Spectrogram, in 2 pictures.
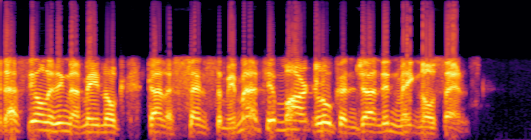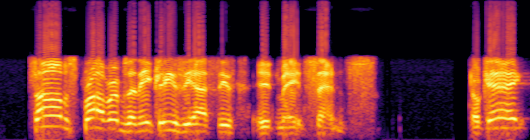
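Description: A man's voice: high voice, pushed and bright, no echo, rough recording. A man preaching a fervent sermon, emphatic and repeating short phrases for effect.

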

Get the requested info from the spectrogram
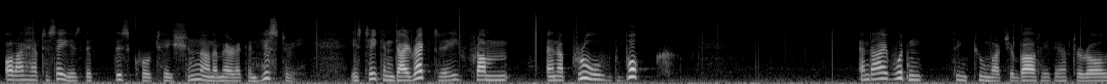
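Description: An actress playing an earnest, troubled young schoolteacher in an old-time radio drama, with careful, precise diction. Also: female voice, fairly low pitch, lightly acted. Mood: careful, controlled. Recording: muffled old radio recording.

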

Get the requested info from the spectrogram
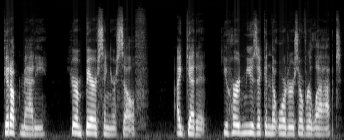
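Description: Woman acting gruff older male handler, gravelly, commanding, contemptuous, clipped delivery, audio story, dry close sound. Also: mid-range voice, steady tone, a little fast, fairly bright tone, no echo, natural voice. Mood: scornful, resigned. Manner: barking, clipped orders and scornful swearing.

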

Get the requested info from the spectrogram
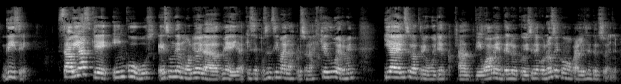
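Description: A woman's voice: mid-range voice, normal speed, far from the mic. A woman with a Colombian Caribbean coast accent, co-hosting a casual podcast chat, laughing often and teasing. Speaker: podcast co-host. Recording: echoey room, off-mic.

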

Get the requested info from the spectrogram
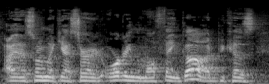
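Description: A podcast co-host chatting casually in an animated, sweary storytelling way, often acting out quotes. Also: medium pitch, fast talker. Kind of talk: casual group chat. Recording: roomy echo, audible background noise.

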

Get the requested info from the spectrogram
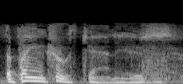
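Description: Anguished husband in old radio play, scared of himself, low voice, muffled hissy tape. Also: male voice, very animated, slow, darkish tone. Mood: troubled. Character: anguished husband, fearful he harbours a killer's soul. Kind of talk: 1970s radio drama acting.

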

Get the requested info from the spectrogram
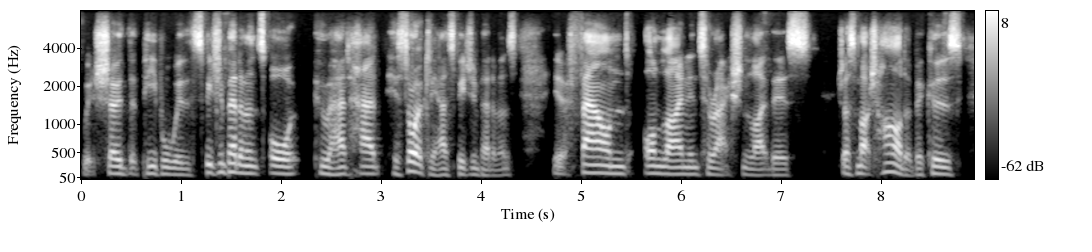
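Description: A man's voice: medium pitch, brisk, vocal fry, dry recording. Man who stammers, close dry sound. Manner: stammers, with hesitant fillers and repeated words. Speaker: guest. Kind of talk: casual conversation.

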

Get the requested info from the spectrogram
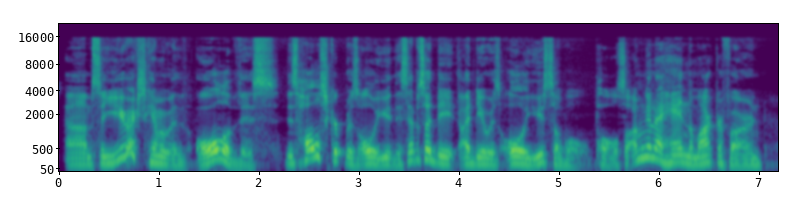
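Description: Young male co-host, chatty and laughing, mid pitch, dry close mic. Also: big pitch swings, mellow, no room sound. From Australia. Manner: chatty, laughs often, quick asides. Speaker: podcast co-host. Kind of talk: casual chat.

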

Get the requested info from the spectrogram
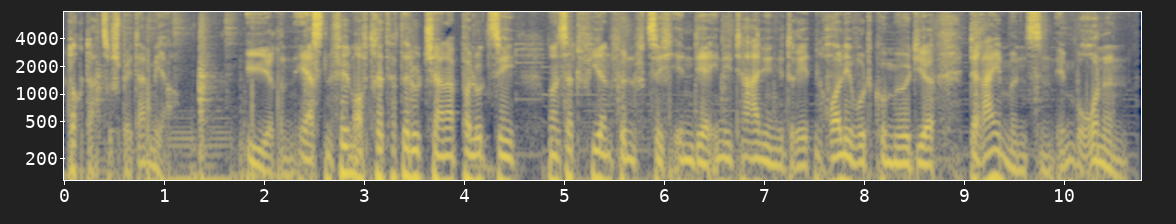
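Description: A man's voice: low-pitched, darkish tone. A man hosting a magazine show, reading scripted narration. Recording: music bed behind the voice. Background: music.

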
